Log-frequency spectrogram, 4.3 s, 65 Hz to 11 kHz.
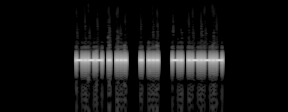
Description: Morse code, heard as a keyed tone, about 37 wpm, 700 Hz. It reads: YES ES N.
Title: Sentences from Top 500 Words and Abbreviations 40wpm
